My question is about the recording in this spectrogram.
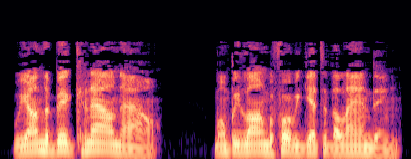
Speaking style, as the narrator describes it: the man above, as though speaking to the woman, announced loudly

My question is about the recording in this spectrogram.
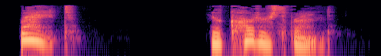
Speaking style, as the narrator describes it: I finally say, my voice faint

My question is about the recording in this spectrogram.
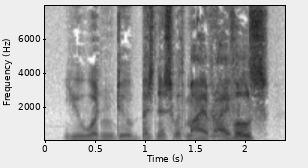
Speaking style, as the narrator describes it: Sir George exclaimed

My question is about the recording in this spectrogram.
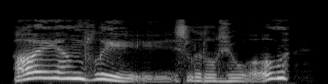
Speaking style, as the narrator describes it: he purred at her

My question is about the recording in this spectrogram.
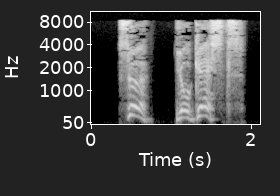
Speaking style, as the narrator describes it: Lauren exclaimed

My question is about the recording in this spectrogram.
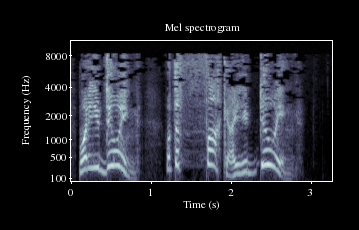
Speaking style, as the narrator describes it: Daniel bawled

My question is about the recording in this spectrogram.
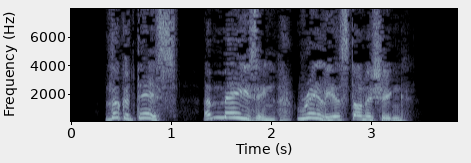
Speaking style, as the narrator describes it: the prince called out

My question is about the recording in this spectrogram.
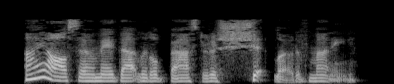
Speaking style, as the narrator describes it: Slim slurred

